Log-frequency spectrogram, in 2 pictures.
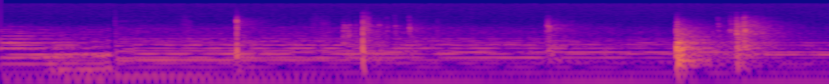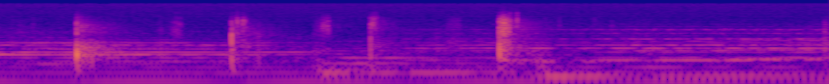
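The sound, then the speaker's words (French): A door being closed by a man after letting a woman in: a series of dull wooden thunks at irregular intervals, the heaviest one near the middle, set against a steady low humming tone, with no voices. “Il la fait entrer et ferme la porte.”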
